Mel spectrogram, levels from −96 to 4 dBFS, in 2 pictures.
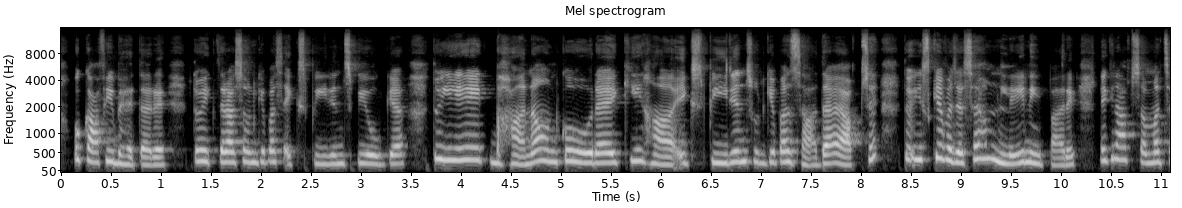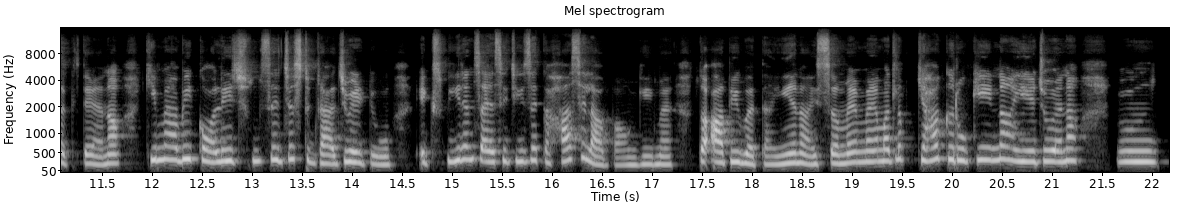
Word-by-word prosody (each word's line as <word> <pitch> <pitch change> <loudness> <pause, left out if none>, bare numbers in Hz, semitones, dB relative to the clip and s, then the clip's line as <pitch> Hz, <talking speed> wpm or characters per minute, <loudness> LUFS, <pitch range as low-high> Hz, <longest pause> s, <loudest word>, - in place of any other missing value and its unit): वो - - +2
काफ़ी 275 -2 +3
बेहतर 195 -4 0
है, 195 0 +3 0.3
तो 280 - +2
एक 280 -1 +1
तरह 260 -1 +5
से 265 +1 -2
उनके 255 +1 0
पास 270 +1 -3
एक्सपीरियंस 220 0 -4
भी 235 - -3
हो 220 -1 +2
गया। 225 0 +1 0.3
तो 345 - +1
ये 315 0 +5
एक 310 - -1
बहाना 230 +1 +1
उनको 280 +1 +1
हो 250 -1 +5
रहा 245 0 +4
है 245 0 +6
कि 290 +4 -2
हाँ, 215 -6 +1
एक्सपीरियंस 255 +4 0
उनके 255 0 -2
पास 265 0 +1
ज़्यादा 230 +2 +1
है 235 -1 +3
आपसे 195 - +1 0.3
तो 335 - 0
इसकी 335 +2 +3
वजह 290 -6 +5
से 335 +7 0
हम 345 -3 +2
ले 230 +2 +3
नहीं 240 -4 +2
पा 185 0 -5
रहे। 195 +2 -2 0.3
लेकिन 325 +3 -1
आप 320 0 0
समझ 250 0 0
सकते 235 -1 -5
हैं 200 -1 -4
ना 230 +1 0 0.3
कि 315 - +2
मैं 330 +1 +2
अभी 330 +2 +3
कॉलेज 280 +1 +1 0.2
से 325 - 0
जस्ट 335 +1 -2
ग्रेजुएट 235 0 -1
हूँ, 200 -1 -4 0.3
एक्सपीरियंस 305 +7 -2
ऐसी 275 0 0
चीज़ें 285 +2 -2
कहाँ 275 +4 -1
से 365 - -3
ला 270 -10 0
पाऊँगी 195 +2 -6
मैं। 205 0 -4 0.3
तो 275 - +4
आप 265 -1 +4
ही 270 - +3
बताइए 215 0 -1
ना 240 -3 0
इस 215 +2 -2
समय 240 +2 +1
मैं 275 +1 0
मतलब 290 +3 -1
क्या 315 +1 +1
करूँ 310 -3 +2
कि 320 -1 +1
ना, 325 +1 +1
ये 275 -1 +1
जो 280 +2 0
है 270 - +2
ना 300 0 0 0.4
उम 275 0 +2
265 Hz, 215 wpm, -23 LUFS, 230-295 Hz, 0.4 s, है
